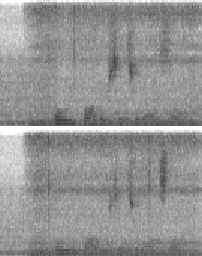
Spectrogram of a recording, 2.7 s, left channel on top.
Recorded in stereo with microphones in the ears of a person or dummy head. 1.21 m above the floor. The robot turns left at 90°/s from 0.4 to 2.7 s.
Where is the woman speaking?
100° left, 1.0 m; by 2.5 s 65° right, 1.0 m.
